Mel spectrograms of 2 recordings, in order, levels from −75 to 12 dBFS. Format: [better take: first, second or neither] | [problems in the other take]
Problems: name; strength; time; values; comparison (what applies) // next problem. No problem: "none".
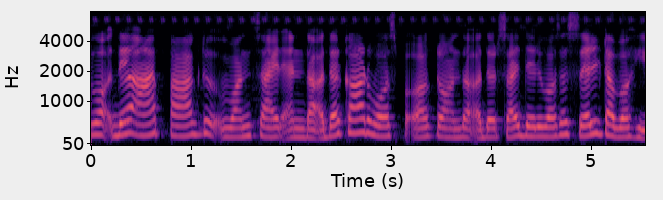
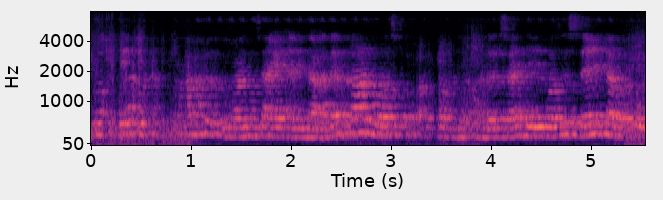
first | noise reduction (neural separator model SepFormer DNS4)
